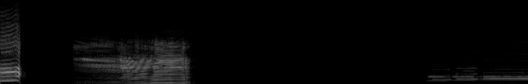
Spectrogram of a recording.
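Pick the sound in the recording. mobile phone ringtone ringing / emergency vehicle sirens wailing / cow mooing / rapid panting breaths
cow mooing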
